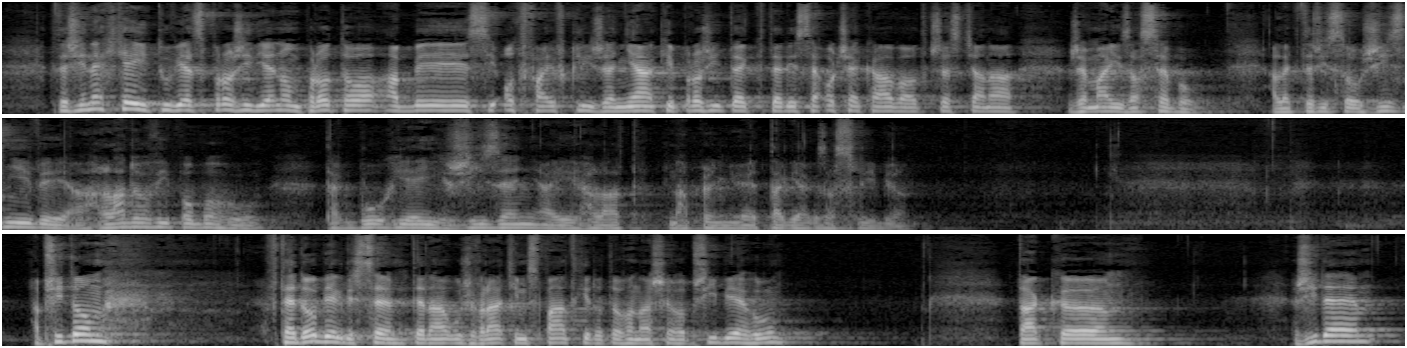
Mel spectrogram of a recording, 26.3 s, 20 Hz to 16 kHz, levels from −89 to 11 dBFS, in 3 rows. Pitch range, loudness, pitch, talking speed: 115-150 Hz, -21 LUFS, 130 Hz, 130 wpm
